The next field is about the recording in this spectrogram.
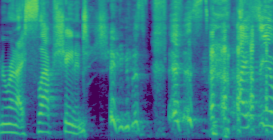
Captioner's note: everyone laughs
